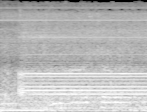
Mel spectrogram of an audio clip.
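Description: Arena time buzzer sounding one steady electric tone for about two seconds, starting a moment in: the signal that the cutting run's time is up.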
